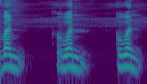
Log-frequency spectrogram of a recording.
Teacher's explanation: جو hard پیلٹ ہے وہاں سے زبان کی نوک کو ٹچ کرنا ہے، تو یہ کلیئر ساؤنڈ آف نون کہلائے گی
